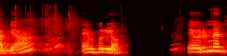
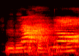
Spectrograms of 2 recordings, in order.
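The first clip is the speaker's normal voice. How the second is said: much higher, mock-amazed asking; playful high question; 13 semitones higher than usual. Real, not acted. Mother teasing her toddler about wearing a saree, asking in a much higher voice.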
